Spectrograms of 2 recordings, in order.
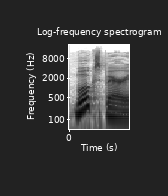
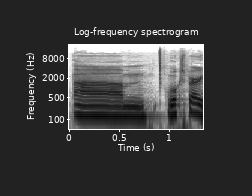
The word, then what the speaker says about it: Wilkes-Barre: They're like, did you say Wilkes Bar? Yeah. A what? But I'd be like, Wilkes-Barre, Scranton.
